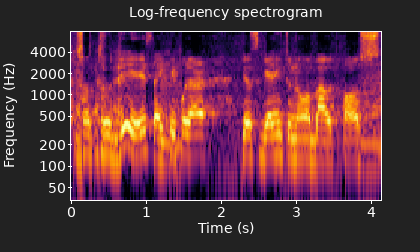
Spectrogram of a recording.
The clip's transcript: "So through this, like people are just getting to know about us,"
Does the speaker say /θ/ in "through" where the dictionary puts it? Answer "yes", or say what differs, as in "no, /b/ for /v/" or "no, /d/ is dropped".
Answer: no, /t/ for /θ/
